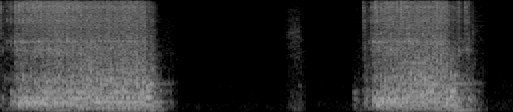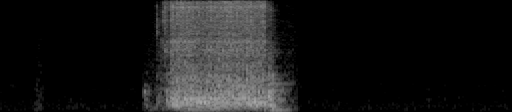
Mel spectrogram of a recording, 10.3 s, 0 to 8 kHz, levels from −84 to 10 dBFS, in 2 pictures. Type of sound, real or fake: real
